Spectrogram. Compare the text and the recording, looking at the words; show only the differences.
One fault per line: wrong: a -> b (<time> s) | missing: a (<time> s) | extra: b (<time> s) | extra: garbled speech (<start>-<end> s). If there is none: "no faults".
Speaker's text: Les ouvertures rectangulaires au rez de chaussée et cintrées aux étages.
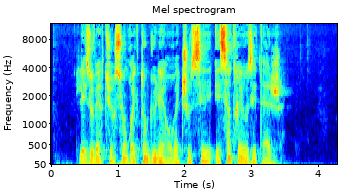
extra: sont (1.0 s)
